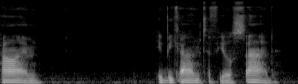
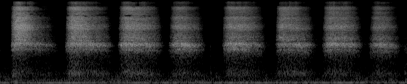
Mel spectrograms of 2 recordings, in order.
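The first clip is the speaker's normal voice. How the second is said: whispered shh puffs fading softer; steam puffing sounds; 8 dB quieter, much slower than usual. Acted. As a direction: puff like a steam engine pulling away. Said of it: "Edward puffed away".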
